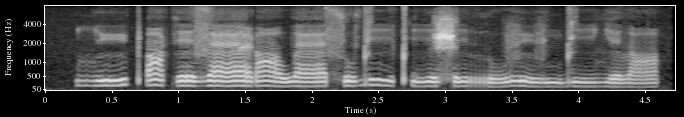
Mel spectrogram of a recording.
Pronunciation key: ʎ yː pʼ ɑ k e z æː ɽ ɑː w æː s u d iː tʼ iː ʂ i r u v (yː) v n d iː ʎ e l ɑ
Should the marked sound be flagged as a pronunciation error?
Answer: no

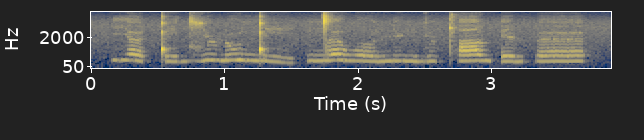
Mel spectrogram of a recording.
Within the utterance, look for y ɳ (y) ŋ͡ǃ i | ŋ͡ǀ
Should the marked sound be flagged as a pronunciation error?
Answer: yes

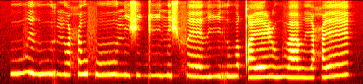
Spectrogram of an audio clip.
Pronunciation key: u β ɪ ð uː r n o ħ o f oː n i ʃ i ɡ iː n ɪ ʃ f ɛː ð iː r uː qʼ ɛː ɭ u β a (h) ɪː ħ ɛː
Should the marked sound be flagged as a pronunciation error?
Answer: yes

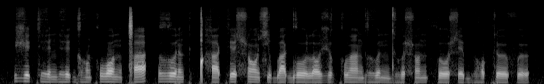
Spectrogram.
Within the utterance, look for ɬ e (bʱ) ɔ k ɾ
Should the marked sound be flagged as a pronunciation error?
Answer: no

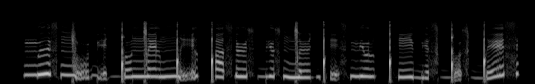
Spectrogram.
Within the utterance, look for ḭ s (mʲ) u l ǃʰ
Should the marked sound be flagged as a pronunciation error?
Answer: no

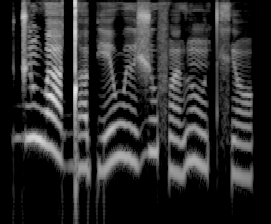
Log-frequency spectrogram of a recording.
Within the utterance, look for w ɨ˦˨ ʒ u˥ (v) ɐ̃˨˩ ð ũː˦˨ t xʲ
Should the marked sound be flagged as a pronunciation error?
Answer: yes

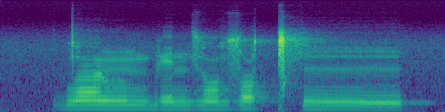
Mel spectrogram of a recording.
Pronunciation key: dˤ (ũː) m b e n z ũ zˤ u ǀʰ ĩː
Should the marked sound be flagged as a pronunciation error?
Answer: no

